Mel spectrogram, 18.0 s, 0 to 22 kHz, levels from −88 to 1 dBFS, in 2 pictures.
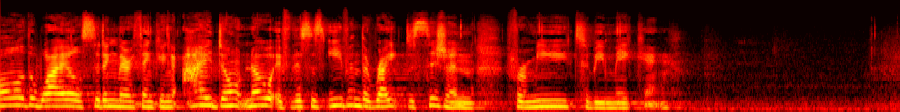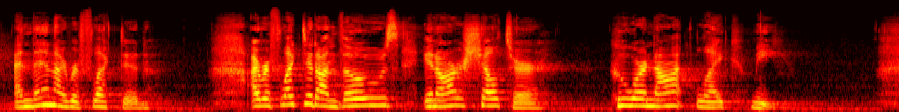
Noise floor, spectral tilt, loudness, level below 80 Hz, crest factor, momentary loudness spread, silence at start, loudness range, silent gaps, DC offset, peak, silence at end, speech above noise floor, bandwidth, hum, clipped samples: -59 dBFS; -3.5 dB/octave; -27 LUFS; -70 dBFS; 22 dB; 12 LU; 0 s; 7 LU; none; under 0.1%; -6 dBFS; 0 s; 31 dB; 15 kHz; none; under 0.1%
